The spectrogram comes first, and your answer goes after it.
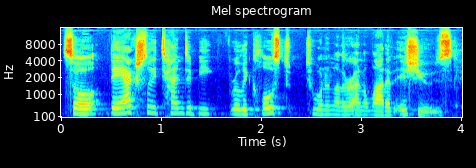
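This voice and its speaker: A woman's voice: mid-range voice, fast talker. A woman instructor talking informally with students, in a conversational, hesitant way with repeated words. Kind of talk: informal question-and-answer with students. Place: indoor college library event before an audience.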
